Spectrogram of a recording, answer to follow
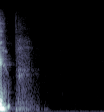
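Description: A man's speaking voice trails off just after the start, followed by a soft breath and then near silence.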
